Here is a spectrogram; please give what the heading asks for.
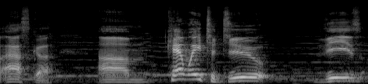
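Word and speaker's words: Asuka: Roman reigns and Aska somebody said it was pronounced Aska I don't actually watch WWE it looks to me like a Sukkah but apparently the U is silent so Aska can't wait to do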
